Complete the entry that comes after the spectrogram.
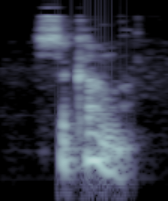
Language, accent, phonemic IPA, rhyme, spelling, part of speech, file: English, Southern England, /səˈkʌm/, -ʌm, succumb, verb, LL-Q1860 (eng)-succumb.wav
- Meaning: 1. To yield to an overpowering force or overwhelming desire 2. To give up, or give in 3. To die 4. To overwhelm or bring down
